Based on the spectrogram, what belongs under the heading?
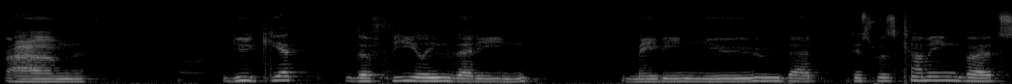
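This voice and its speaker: A game master narrating a tabletop game in an unhurried way, laughing often and using many fillers. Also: mid-range voice, darkish tone.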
